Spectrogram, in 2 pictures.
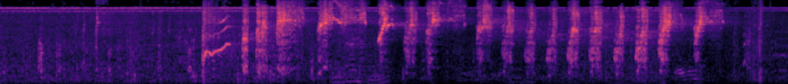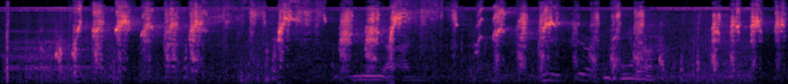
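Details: Lucie, a baby monkey refused milk by its mother, cries without pause: a long string of shrill, piercing squeals and wails in quick pulses, with only brief breaks between bursts.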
